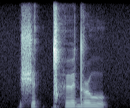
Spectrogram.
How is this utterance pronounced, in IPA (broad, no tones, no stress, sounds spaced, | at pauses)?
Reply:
ʃ ɪ t ǀʰ ʏ d ɹ u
